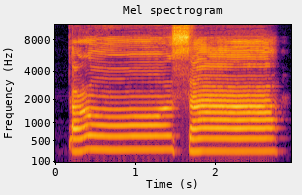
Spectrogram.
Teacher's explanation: صرف اپنی آواز نیچے کو لے کے آنی ہے، جس سے ہمیں یہ معلوم ہو جائے گا کہ بات یہاں پہ مکمل ہو گئی ہے۔ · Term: وقف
